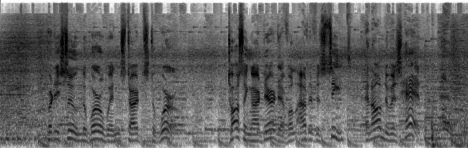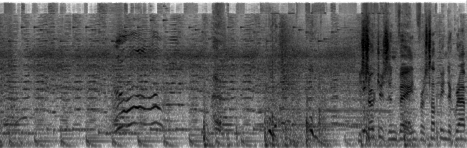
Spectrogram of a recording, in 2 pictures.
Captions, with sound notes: Pretty soon the whirlwind starts to whirl, tossing our daredevil out of his seat and onto his head. (rider grunting) (intense music continues) He searches in vain for something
